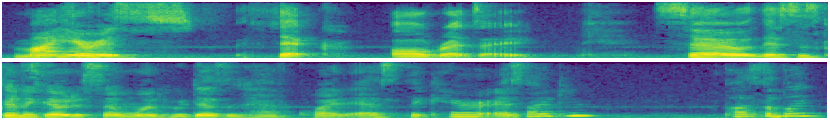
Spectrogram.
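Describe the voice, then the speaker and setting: A woman's voice: lowish voice, very animated, a little slow, creaky, darkish tone. A woman beauty vlogger with a congested voice, chatting casually and gushing as she unboxes makeup samples. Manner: chatty, gushing, easily disappointed.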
